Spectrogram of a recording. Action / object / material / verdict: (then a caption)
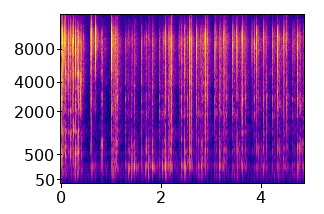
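tap / plastic shampoo bottle / plastic / none. Long nails scratch and tap a hollow, medium-size teal plastic shampoo bottle held sideways, working over its printed label side and its cap. The result is a rapid run of crisp, bright, dry scratches and clicky taps with almost no low end and no ring after each touch.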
